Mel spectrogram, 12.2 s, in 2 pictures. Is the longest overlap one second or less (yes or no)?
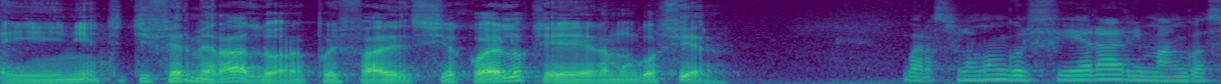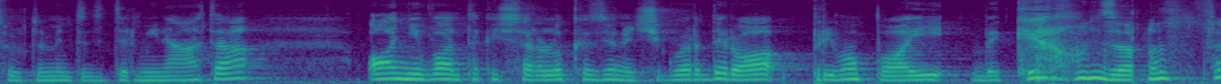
yes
